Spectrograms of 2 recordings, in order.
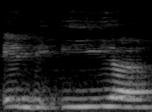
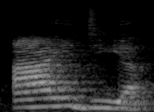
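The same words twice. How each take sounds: First: "id ear" split after a short "id"; wrong syllable break. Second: "idea" opening on "eye", then dia; long vowel I. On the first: Teacher showing what cannot be read, wrong break. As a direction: misread idea as "id ear", short first vowel. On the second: Teacher modelling the right reading, long I. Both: Shown as a demonstration. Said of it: "We cannot read it id ear".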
